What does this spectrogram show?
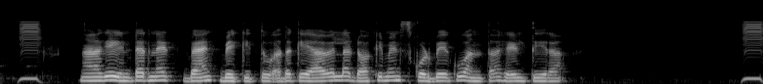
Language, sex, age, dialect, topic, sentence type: Kannada, female, 25-30, Coastal/Dakshin, banking, question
